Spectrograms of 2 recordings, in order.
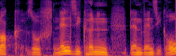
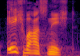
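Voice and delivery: put-on higher, louder little boy insisting; boy protesting innocence; 6 semitones higher, 5 dB louder, slower than usual. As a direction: prove to mother it wasn't him. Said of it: "sagte der kleine Junge". (höher, lauter Junge beteuert Unschuld)

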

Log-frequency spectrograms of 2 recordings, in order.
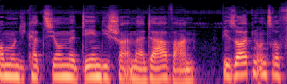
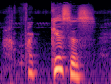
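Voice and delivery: higher, sharp indignant comeback; heated retort; 7 semitones higher than usual. Acted. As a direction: throw it back at her sister. Sisters arguing about melodrama.

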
